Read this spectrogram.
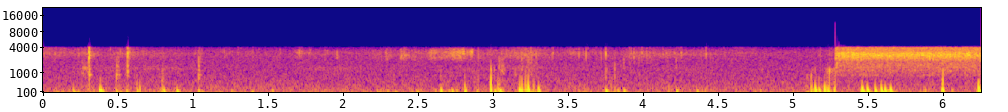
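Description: Leaves rustle as a hand pushes through them.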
